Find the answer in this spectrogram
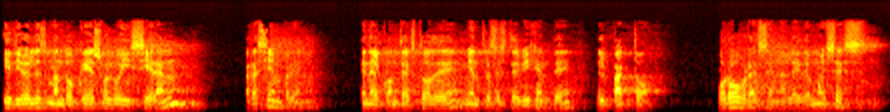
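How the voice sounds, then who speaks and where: A man's voice: mid-range voice, a little slow, in a large hall, a little hiss or hum. A man preaching a sermon as a pastor, emphatic, rising and falling, asking rhetorical questions. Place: church.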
